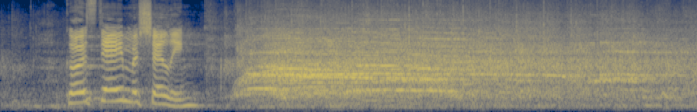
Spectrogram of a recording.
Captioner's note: audience cheers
